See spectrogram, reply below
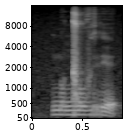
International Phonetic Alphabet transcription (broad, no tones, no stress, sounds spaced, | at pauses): n u ŋ͡ǁ u v rʲ e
